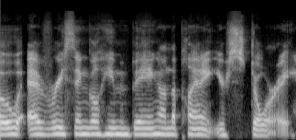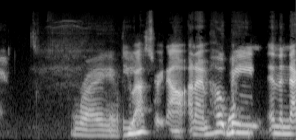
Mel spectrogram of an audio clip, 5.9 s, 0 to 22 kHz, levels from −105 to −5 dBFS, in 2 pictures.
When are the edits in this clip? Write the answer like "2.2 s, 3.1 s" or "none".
4.2 s

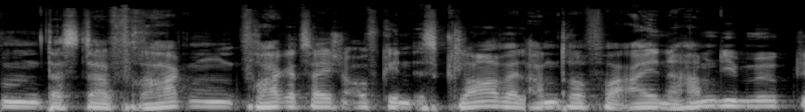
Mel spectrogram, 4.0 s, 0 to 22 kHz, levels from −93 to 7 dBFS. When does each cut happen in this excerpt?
2.6 s

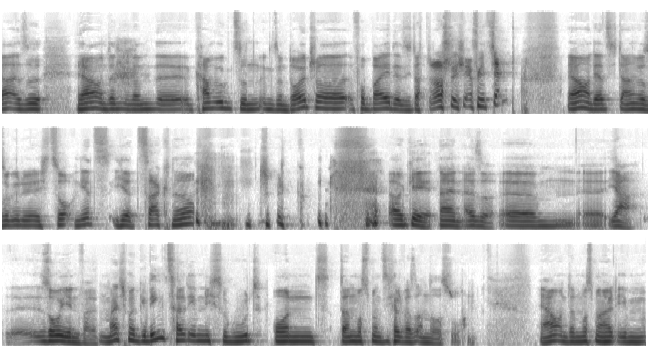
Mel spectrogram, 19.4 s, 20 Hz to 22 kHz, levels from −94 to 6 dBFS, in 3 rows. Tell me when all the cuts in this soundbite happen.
8.4 s, 13.9 s, 15.6 s

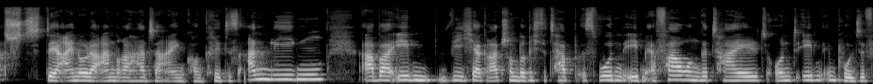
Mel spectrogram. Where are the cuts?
none

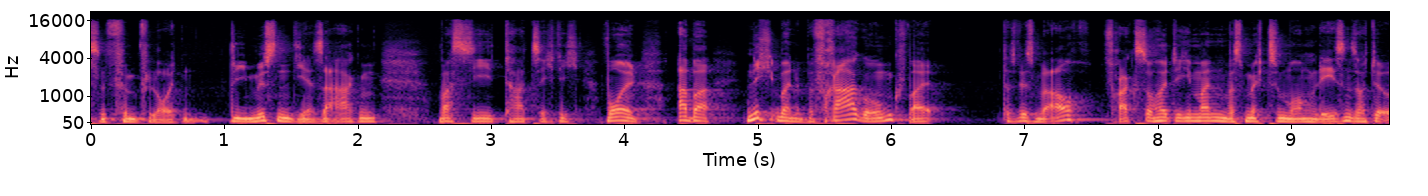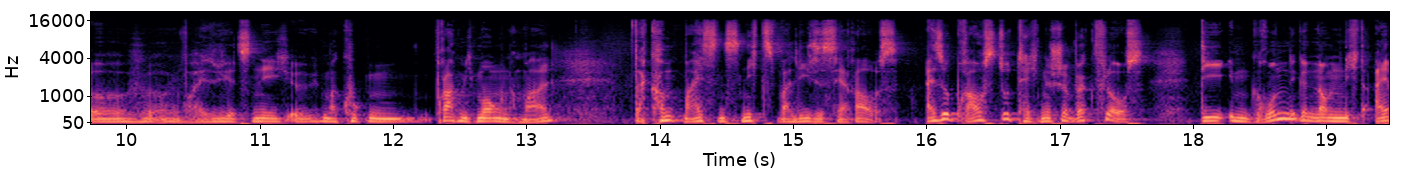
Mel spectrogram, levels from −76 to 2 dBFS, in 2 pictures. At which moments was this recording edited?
none

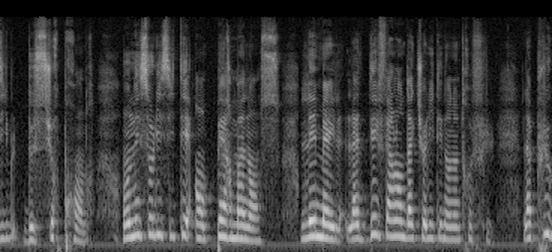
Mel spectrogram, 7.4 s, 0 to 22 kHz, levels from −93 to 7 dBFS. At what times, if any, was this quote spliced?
4.0 s

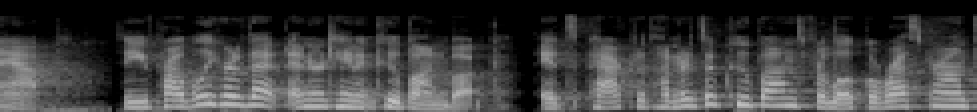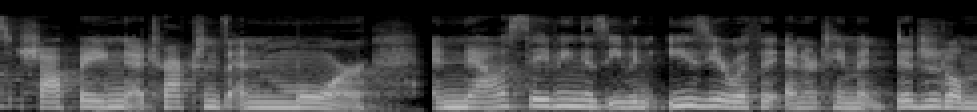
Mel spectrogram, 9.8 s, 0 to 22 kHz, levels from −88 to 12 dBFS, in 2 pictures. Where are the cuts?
none

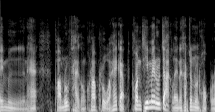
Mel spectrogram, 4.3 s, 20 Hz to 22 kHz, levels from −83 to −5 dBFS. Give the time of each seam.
2.6 s

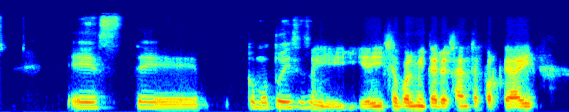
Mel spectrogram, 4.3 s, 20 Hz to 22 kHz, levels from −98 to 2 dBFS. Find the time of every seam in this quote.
2.3 s

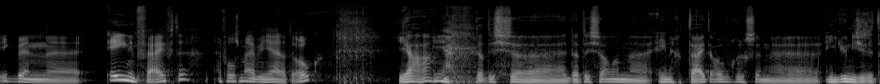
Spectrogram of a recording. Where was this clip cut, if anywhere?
none

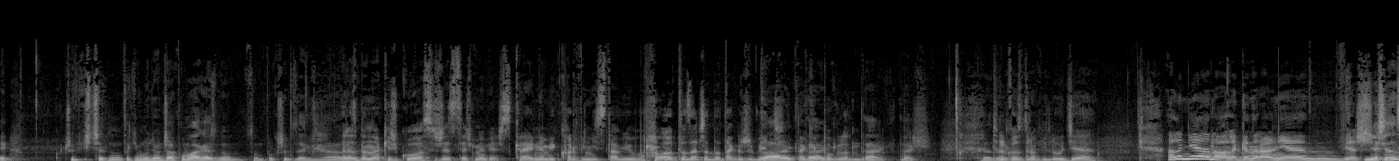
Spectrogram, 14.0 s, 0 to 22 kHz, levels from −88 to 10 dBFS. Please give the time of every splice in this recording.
none

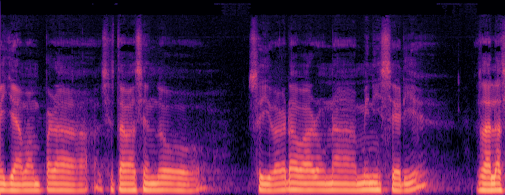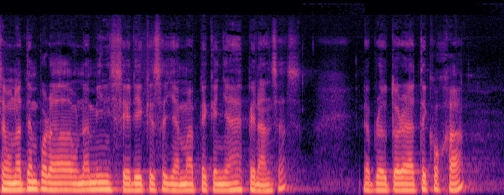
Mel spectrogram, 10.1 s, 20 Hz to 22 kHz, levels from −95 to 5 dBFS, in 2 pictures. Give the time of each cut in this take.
none

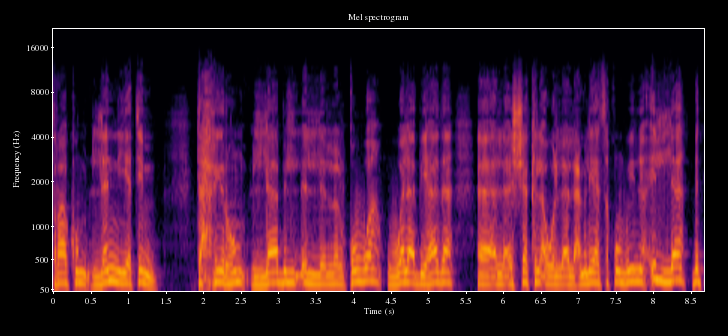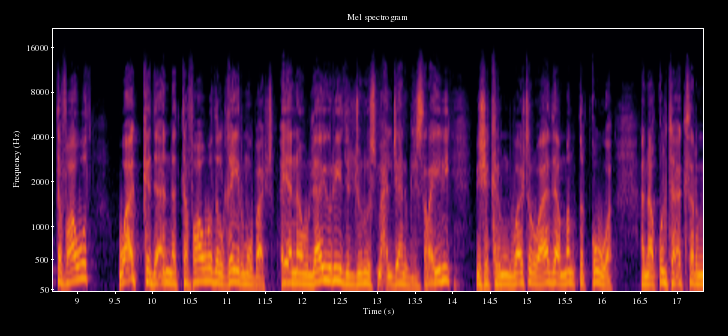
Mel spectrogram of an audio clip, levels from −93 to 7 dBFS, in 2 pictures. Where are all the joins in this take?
11.7 s

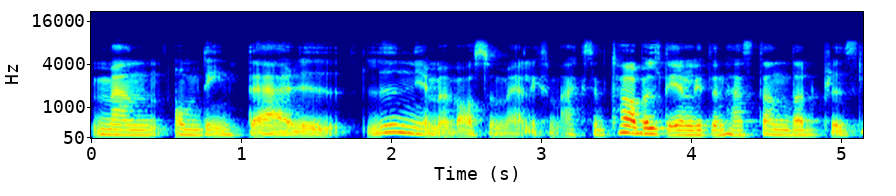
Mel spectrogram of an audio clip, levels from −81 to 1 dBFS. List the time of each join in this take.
none

